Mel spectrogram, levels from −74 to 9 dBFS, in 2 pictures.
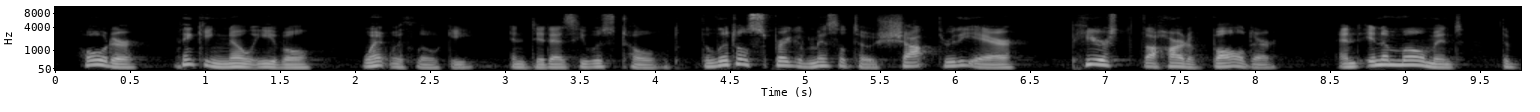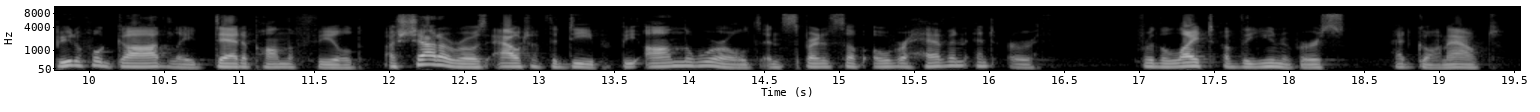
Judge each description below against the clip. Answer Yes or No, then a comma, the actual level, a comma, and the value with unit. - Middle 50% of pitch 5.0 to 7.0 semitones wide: Yes, wide, 5.5 semitones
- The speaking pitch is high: No, low, 125 Hz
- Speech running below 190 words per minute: No, average, 200 wpm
